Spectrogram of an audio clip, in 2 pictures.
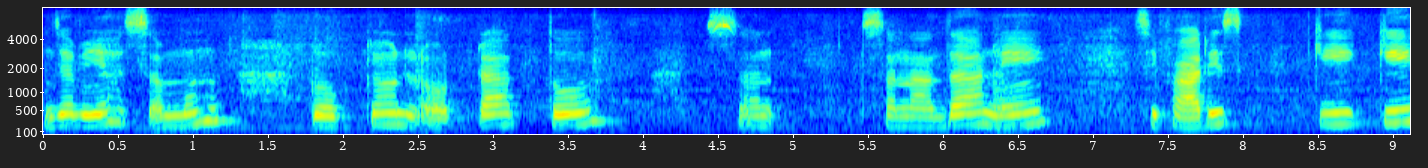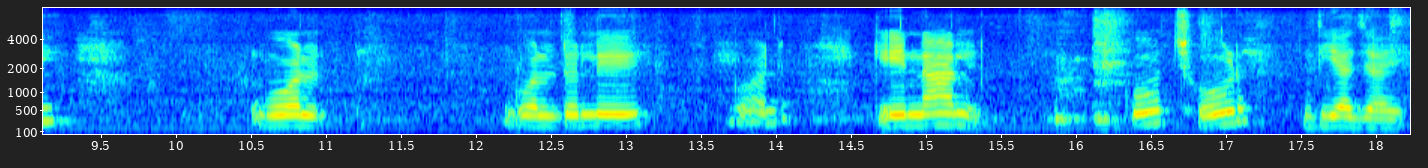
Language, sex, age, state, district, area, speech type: Hindi, female, 60+, Uttar Pradesh, Ayodhya, urban, read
